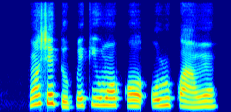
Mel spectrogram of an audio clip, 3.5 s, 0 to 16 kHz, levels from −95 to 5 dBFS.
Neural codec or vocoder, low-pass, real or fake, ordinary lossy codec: autoencoder, 48 kHz, 32 numbers a frame, DAC-VAE, trained on Japanese speech; 14.4 kHz; fake; AAC, 96 kbps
